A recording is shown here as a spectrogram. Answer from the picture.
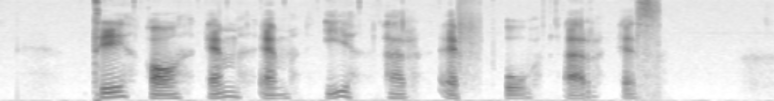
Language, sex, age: Swedish, male, 30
